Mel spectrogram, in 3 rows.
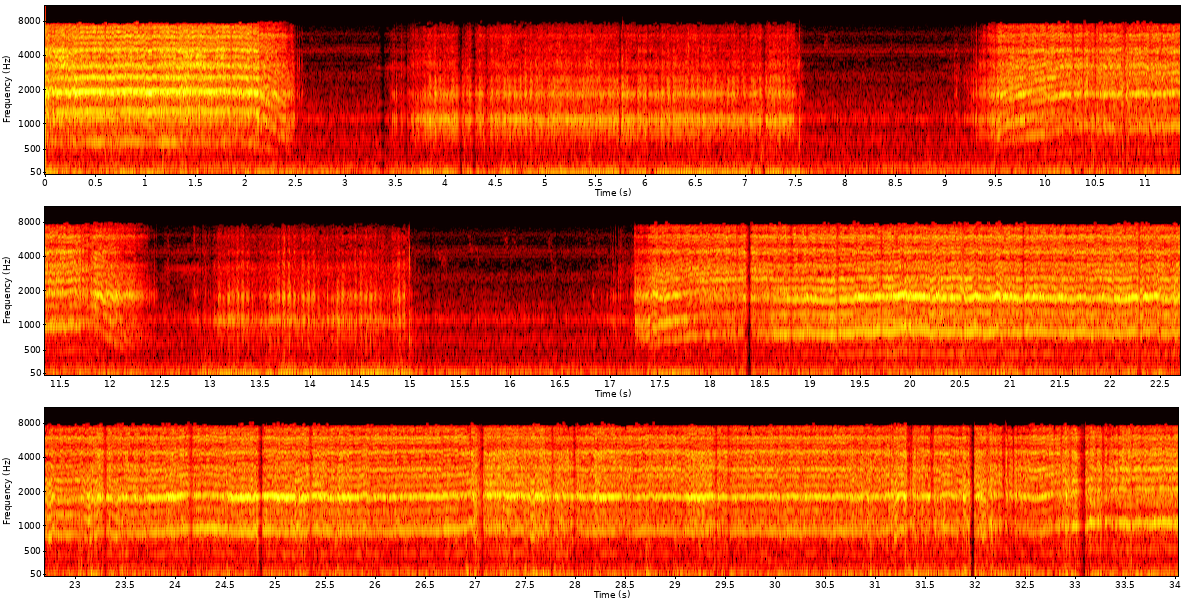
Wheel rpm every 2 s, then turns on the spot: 160, 50, 30, 20, 20, 110, 30, 10, 30, 100, 110, 110, 120, 120, 120, 120, 130.
2-8 12-14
